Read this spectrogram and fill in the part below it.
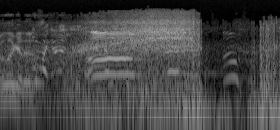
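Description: A young woman screams and shrieks up close.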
